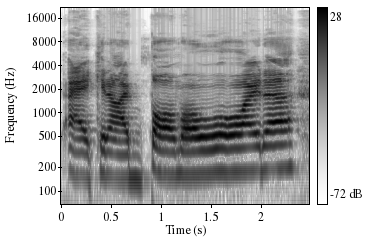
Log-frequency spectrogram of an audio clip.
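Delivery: slow, ridiculous Aussie drawl; Australian bogan parody. Retold or imitated. Podcaster quoting the ridiculous cartoon bogans, exaggerated Australian accent. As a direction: stretch it out in mock Australian. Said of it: "it's just so freaking ridiculous".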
